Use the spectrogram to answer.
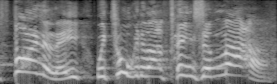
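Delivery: mock the outraged public with a big sarcastic cry; mock outrage. Mocking outraged tweeters.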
